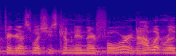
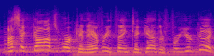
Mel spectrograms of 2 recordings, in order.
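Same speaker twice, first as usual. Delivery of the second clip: loud, raised-pitch testimony with driving emphasis; full-force preaching; 8 semitones higher, 7 dB louder than usual. Acted. Preacher telling the girl God arranged it, full-force preaching. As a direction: build it like an impassioned preacher.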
